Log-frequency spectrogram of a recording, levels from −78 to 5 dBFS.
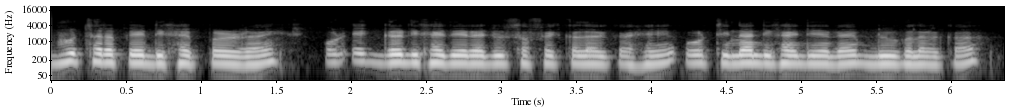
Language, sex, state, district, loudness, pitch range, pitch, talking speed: Hindi, male, Arunachal Pradesh, Longding, -16 LUFS, 145-160 Hz, 150 Hz, 265 wpm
